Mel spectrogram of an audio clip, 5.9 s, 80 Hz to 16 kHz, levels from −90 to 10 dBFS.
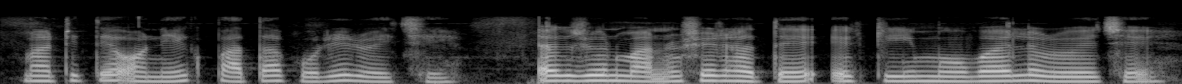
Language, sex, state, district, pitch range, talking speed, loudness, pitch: Bengali, female, West Bengal, Cooch Behar, 195-220 Hz, 120 wpm, -16 LUFS, 205 Hz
